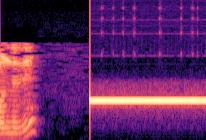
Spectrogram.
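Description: A loud, steady, single-pitched censor bleep that cuts in abruptly with a click about a second in, after a moment of silence, and holds one unchanging tone. It is the kind of bleep dubbed over a word in the recorded call to blank it out.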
